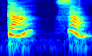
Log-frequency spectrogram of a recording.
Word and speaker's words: casa: Você já pensou que nós escrevemos a palavrinha casa com S? Mas, na verdade, nós pronunciamos, nós falamos a palavra casa e o S fica com o som do Z.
